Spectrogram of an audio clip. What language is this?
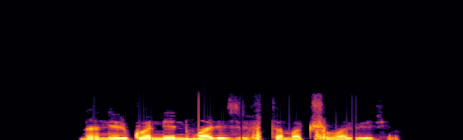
Kinyarwanda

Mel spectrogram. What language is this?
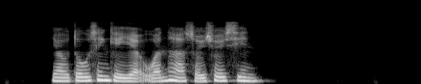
Cantonese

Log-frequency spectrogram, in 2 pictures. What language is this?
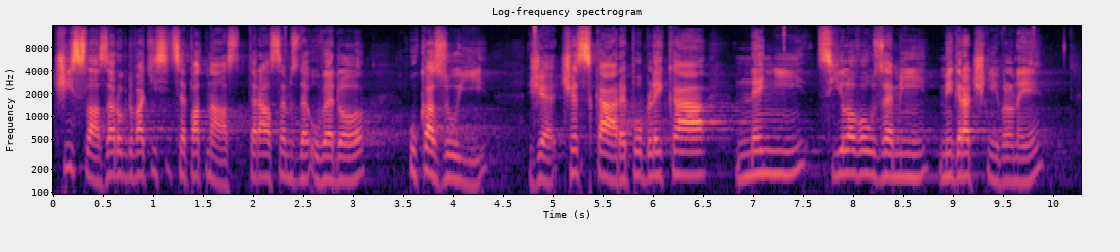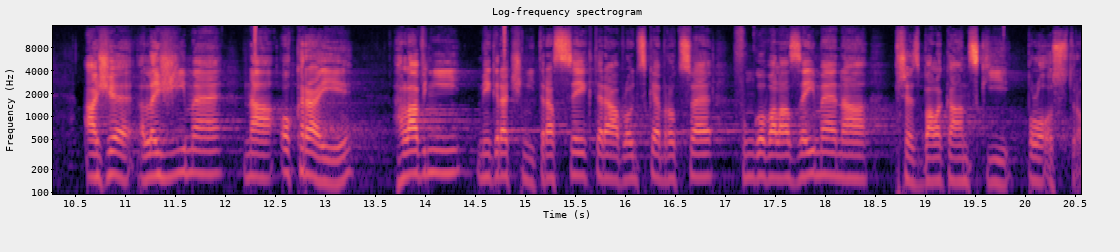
Czech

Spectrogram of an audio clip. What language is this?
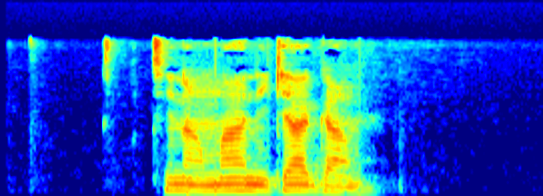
Mada (Cameroon)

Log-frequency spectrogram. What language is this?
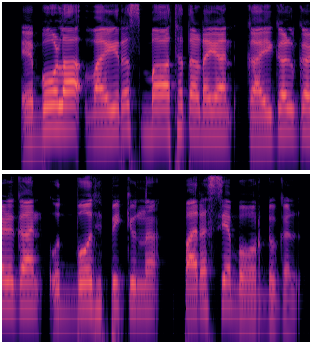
Malayalam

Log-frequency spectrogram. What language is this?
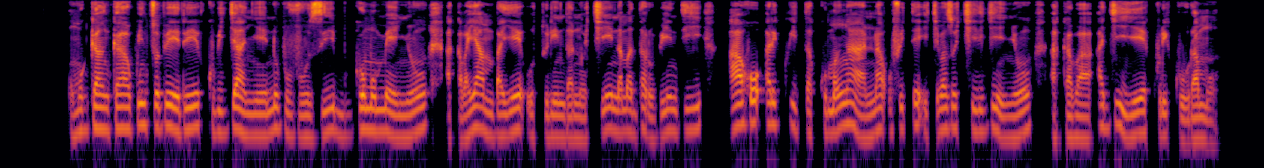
Kinyarwanda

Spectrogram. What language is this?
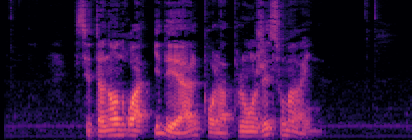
French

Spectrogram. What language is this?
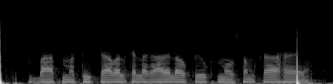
Magahi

